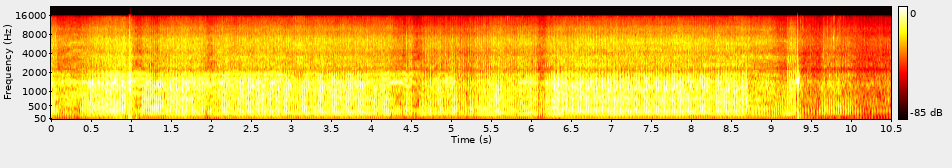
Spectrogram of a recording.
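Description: A quad bike engine roars loudly up close as it climbs.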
